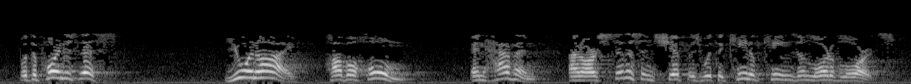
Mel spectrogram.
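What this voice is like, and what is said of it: Irish accent. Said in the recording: “even though I'm Irish ... my accent isn't Australian”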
